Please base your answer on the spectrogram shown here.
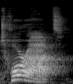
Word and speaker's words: Torah: is actually taurat and taurat is the Aramaic pronunciation of Torah mm-hmm they had a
